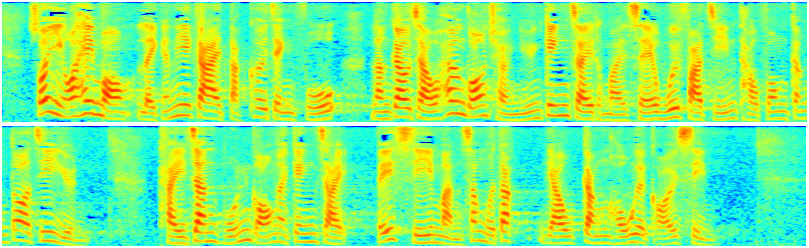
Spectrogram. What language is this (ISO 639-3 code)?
yue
